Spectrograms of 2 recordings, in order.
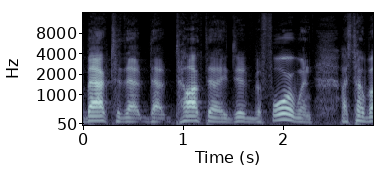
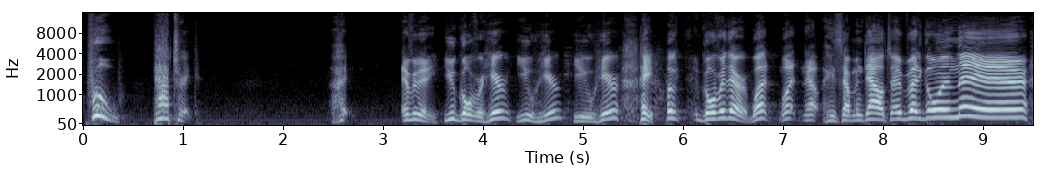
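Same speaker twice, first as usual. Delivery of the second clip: fast, high and loud, a busy crew barking orders; bustling cells; 4 semitones higher, 6 dB louder than usual. Pretend. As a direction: direct the cells like a frantic foreman. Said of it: "all the trillion cells were all together".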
